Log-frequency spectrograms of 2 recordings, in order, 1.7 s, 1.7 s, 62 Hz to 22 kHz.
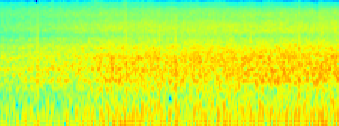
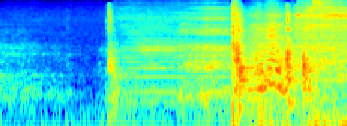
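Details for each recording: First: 1985 Jeep CJ7, 4.2L 258, new throttle body fuel injection kit, started after removing the ALDL jumper: steady, fast, even hissy idle at about 1200 rpm on the timing-light tach. It sits high until the throttle stop is adjusted to 725–750 rpm. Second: 1985 Jeep CJ7 4.2L 258 inline-six just converted from carburetor to throttle body fuel injection: after an ECU reset it cranks, catches and flares to a 1,400 rpm fast idle that drops back within 15–20 seconds, a normal start-up.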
